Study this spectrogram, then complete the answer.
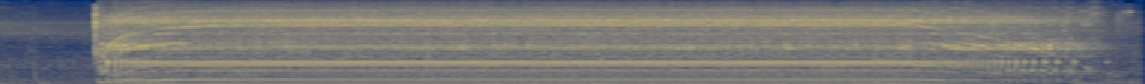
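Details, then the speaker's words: Kobalt air compressor starts cleanly and holds a steady, even hum for about four seconds, then winds down; it is pumping normally again after a repair that had started from a suspected slipping-belt sound. "So now when we turn it on, it's actually pumped."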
